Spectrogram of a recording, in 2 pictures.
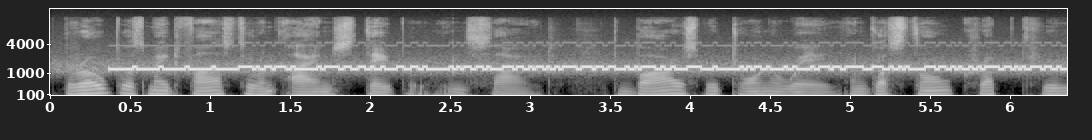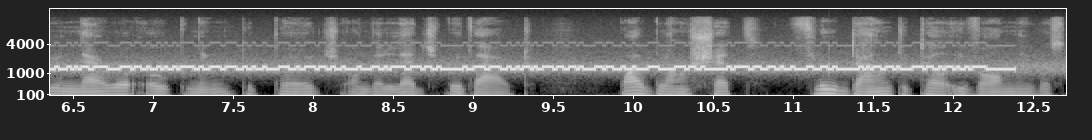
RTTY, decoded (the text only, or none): EI8SG DE CE9SKK TNX FER QSO JEAN, 73 AND GL. EI8SG DE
